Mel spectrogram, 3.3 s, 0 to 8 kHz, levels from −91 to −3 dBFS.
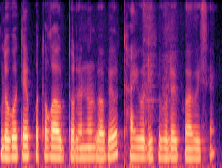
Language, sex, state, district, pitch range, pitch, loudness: Assamese, male, Assam, Kamrup Metropolitan, 125-135 Hz, 130 Hz, -16 LUFS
